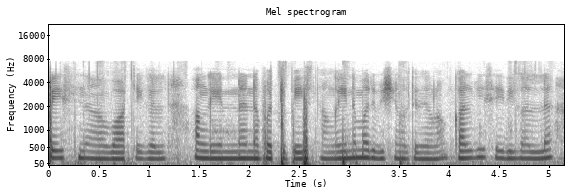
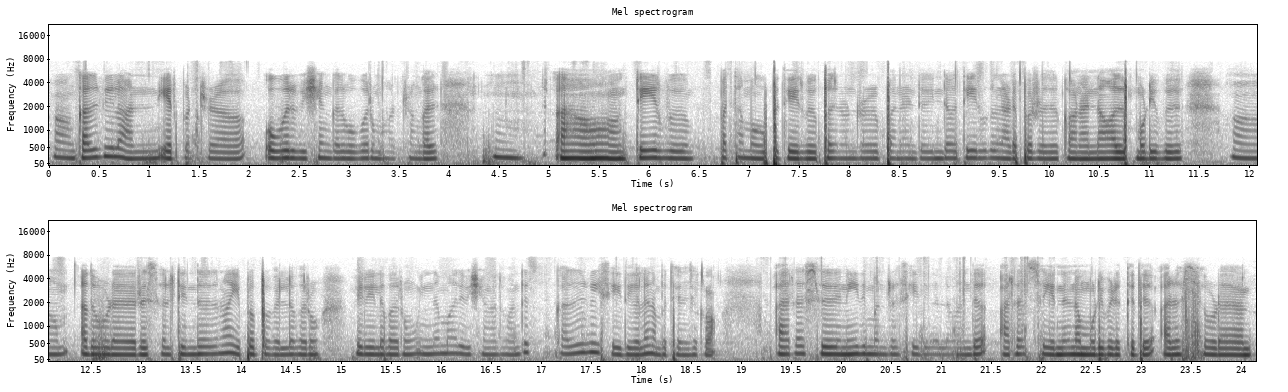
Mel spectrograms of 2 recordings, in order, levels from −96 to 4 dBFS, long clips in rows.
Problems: constant background noise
